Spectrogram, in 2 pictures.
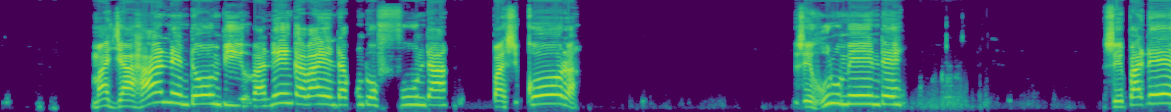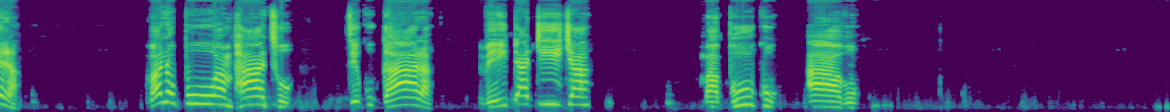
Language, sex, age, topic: Ndau, male, 25-35, education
